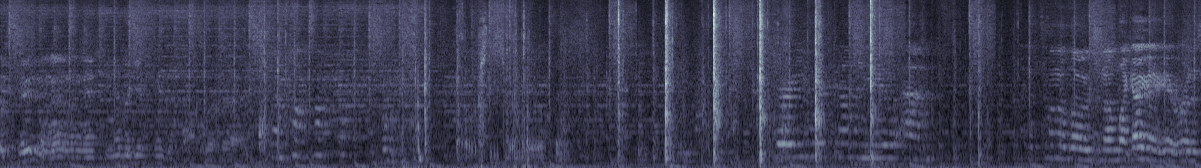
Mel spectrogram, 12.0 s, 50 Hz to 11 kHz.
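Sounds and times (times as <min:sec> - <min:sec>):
background music: 0:00.0 - 0:12.0
voices: 0:00.0 - 0:12.0.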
